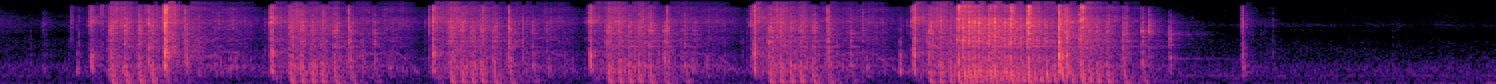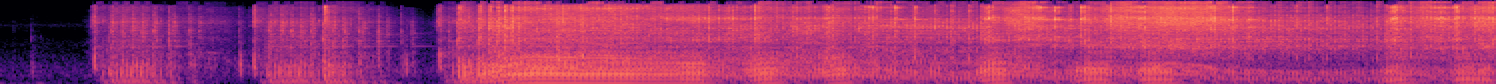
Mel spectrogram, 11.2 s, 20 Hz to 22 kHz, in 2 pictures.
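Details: Stihl MS170 chainsaw, reported as a no-start, bought 13 months earlier and apparently unused; run on its original fuel with a full bar oil tank, outdoors. After several pull-start bursts it catches and runs steadily: it starts, runs and oils normally.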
